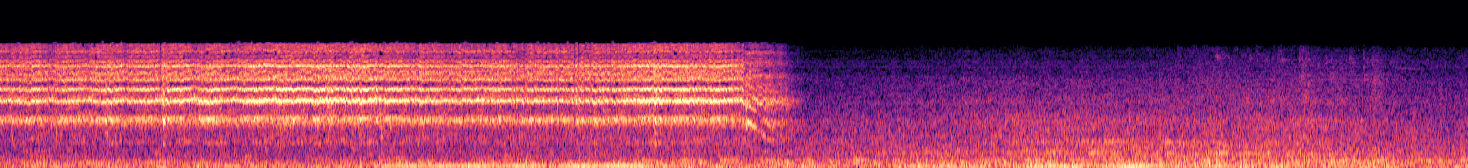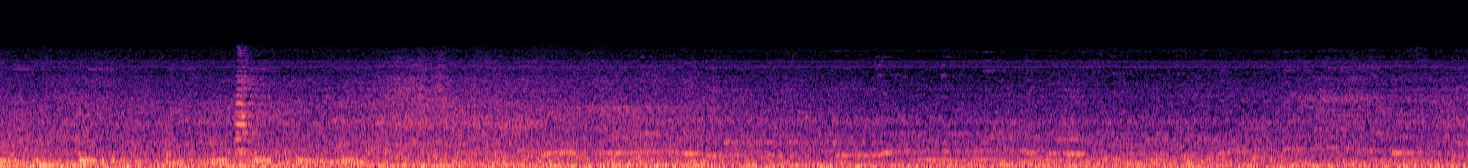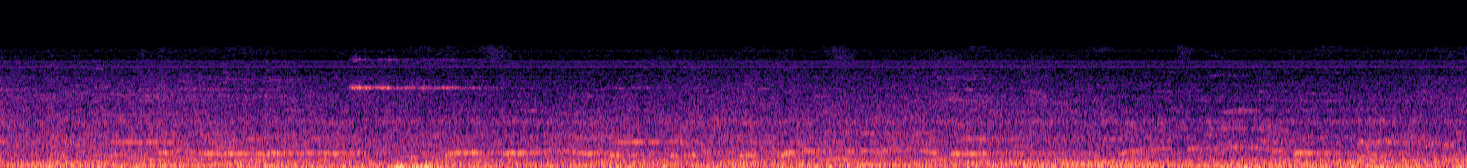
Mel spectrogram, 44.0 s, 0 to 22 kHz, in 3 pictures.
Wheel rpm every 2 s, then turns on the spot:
160, 160, 160, 120, 0, 0, 0, 0, 0, 0, 0, 0, 0, 0, 0, 0, 0, 0, 0, 0, 0, 0.
none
